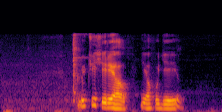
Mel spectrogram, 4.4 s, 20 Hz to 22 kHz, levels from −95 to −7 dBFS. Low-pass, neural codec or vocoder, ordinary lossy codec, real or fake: 7.2 kHz; vocoder, 44.1 kHz, 80 mel bands, Vocos; none; fake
